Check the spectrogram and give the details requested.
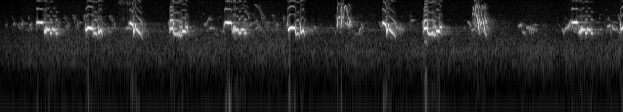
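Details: American robin song: a long run of short caroling whistled phrases, about one every three-quarters of a second, each a slurred up-and-down warble mixed with thin high squeaky notes, with a brief pause near the end.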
